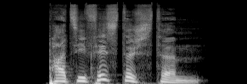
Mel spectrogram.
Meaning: strong dative masculine/neuter singular superlative degree of pazifistisch
- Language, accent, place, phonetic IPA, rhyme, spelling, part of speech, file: German, Germany, Berlin, [pat͡siˈfɪstɪʃstəm], -ɪstɪʃstəm, pazifistischstem, adjective, De-pazifistischstem.ogg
